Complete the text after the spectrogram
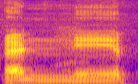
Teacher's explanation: Pada ayat yang ke-17, an-nari, imalatu fathatin nun wal alif, diimalakan fathah nun dan alif menjadi an-nir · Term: imalah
